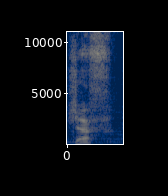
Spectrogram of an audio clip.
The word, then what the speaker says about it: GIF: That is part of the reason why the person that came up with the standard says it's pronounced GIF. Oh, so it's officially GIF. Yes. Is that right? Gosh. Nice. Technically, officially it is GIF.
